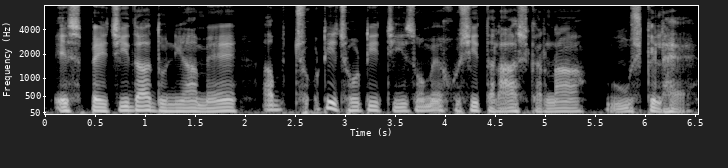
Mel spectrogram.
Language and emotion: Urdu, sad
